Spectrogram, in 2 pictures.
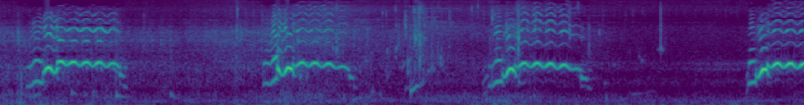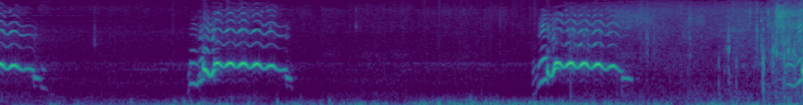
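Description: Common loon giving its tremolo call over and over: six short quavering calls, about one every second and a half, each rising quickly into a wavering held note.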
